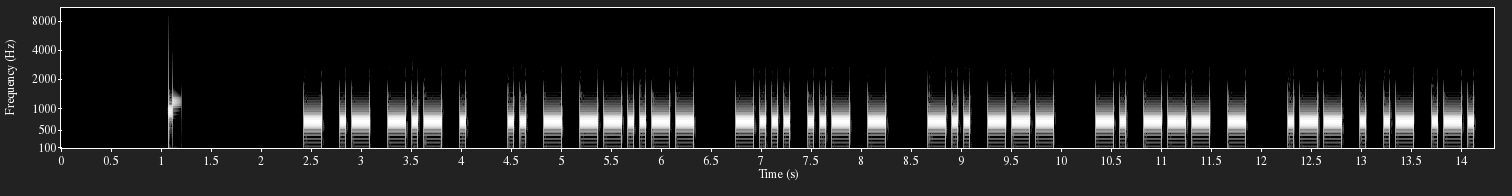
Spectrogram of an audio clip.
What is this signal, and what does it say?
Morse code, heard as a keyed tone, about 20 wpm, 700 Hz. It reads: TAKE IT, BUT DO NOT WEAR
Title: Sentences from Top 1500 Words 20wpm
